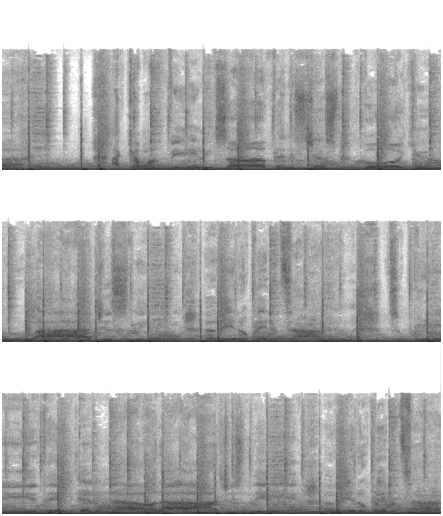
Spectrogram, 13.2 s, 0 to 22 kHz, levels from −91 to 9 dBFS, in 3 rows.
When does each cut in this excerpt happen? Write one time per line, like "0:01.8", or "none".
none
